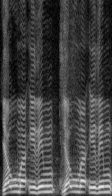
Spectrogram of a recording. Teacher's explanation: زبان کا سرا اوپر والے دانتوں کے کناروں سے، اندرونی کنارے بھی بیرونی کنارے دونوں سے ادا ہو سکتا ہے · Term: ذال کی ادائیگی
